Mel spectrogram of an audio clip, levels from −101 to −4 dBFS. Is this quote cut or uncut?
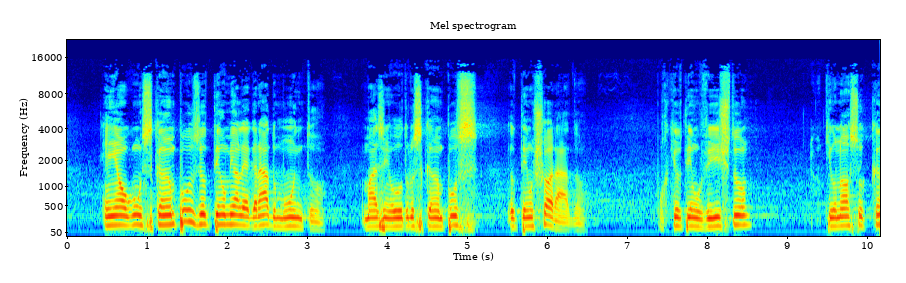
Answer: uncut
